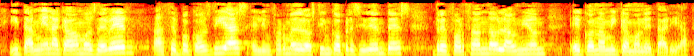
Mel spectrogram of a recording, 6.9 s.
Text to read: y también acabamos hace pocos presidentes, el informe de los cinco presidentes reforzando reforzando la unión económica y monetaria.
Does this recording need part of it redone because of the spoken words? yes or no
yes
